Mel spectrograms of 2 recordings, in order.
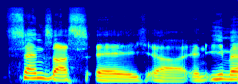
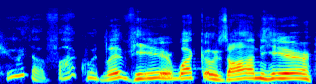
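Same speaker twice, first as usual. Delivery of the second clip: higher, slow incredulous sneer; mocking outsider; 6 semitones higher, slower than usual. Podcast host mocking the town he visited, slow and sneering. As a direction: scoff at the town like a rude tourist. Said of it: "being like".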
